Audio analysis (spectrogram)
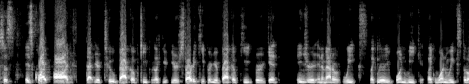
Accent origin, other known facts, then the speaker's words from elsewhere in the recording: United States; I'm not just saying this because, you know, I'm American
